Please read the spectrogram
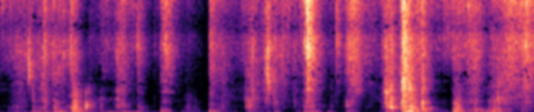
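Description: Cardboard box flaps being pulled open by hand, scraping and knocking against each other, with the keyboard's plastic wrapping crinkling. It is an irregular run of rustles and short knocks.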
